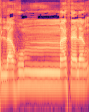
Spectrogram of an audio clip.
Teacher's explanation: there so when you say lahum you pause on that and you add the gunnah for two counts just two haraka lahum just two haraka you don't let your haraka go beyond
